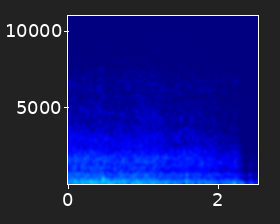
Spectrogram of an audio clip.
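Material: Nothing is struck.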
